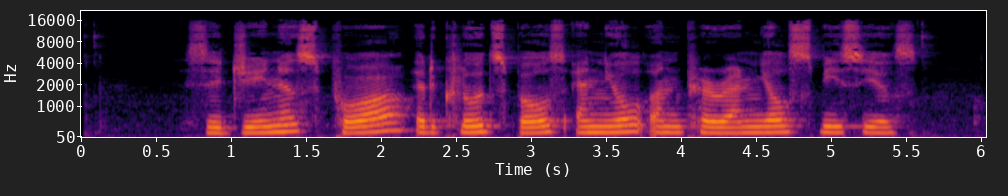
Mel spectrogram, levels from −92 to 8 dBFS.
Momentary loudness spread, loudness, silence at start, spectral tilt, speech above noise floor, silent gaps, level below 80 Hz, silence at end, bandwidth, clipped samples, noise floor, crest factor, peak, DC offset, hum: 7 LU; -24 LUFS; 0.75 s; -5 dB/octave; 44 dB; none; -58 dBFS; 0.45 s; 16 kHz; under 0.1%; -68 dBFS; 16 dB; -10 dBFS; under 0.1%; none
